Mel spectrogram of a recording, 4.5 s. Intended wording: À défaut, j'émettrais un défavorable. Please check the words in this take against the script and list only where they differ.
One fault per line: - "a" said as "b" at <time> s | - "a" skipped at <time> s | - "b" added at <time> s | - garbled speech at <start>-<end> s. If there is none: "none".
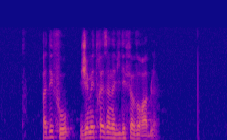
- "avis" added at 2.2 s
